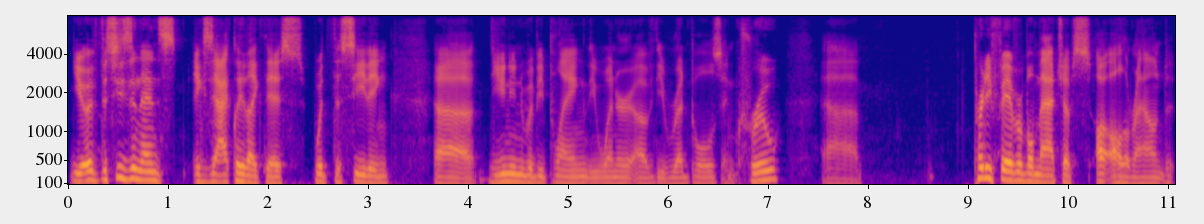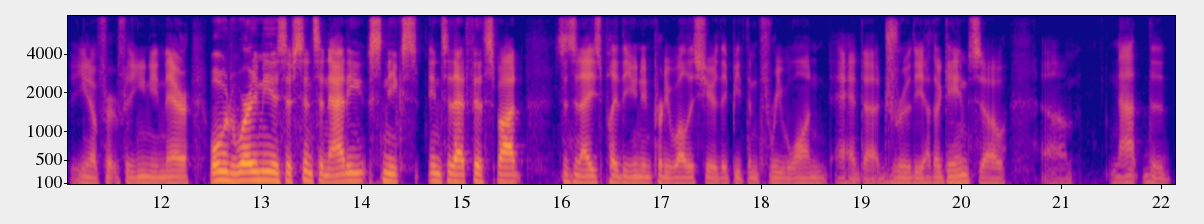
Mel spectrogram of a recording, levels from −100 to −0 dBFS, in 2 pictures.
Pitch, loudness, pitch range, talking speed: 110 Hz, -31 LUFS, 100-135 Hz, 200 wpm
